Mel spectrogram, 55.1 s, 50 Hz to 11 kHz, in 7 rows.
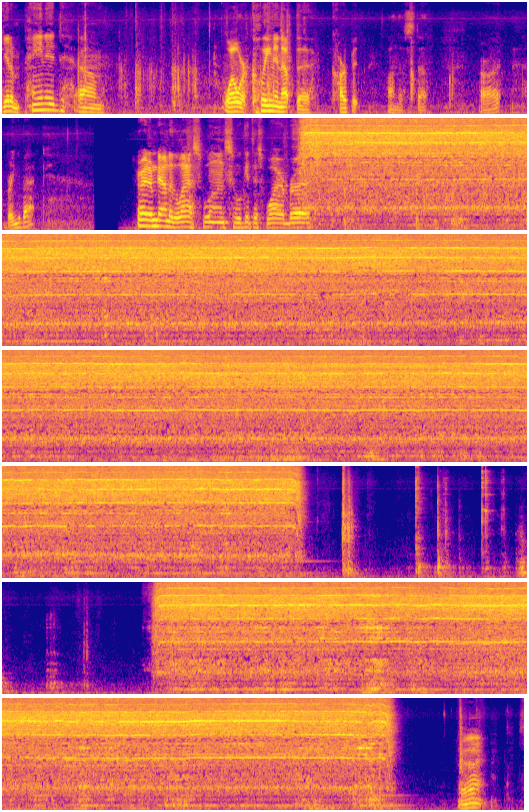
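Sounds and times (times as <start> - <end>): wire brush grinding steel: 12.2 - 36.1, 41.5 - 53.2.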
